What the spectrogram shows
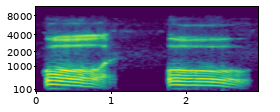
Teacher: it's very flat very stable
